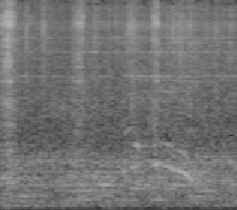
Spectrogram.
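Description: Faint, distant voice calling once near the end, with a soft click just at the start.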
